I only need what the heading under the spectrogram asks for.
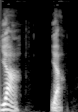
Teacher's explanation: A resounding, nice, long, ah sound again.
